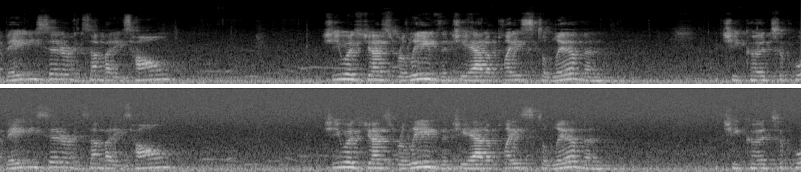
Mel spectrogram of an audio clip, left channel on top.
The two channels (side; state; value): right; noise; hiss, 5 dB below the sound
